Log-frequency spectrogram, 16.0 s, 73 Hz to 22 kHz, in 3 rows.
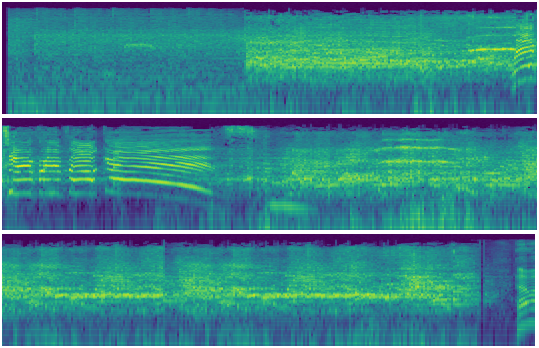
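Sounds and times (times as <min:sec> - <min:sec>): children cheering and shouting: 0:02.4 - 0:15.5.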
